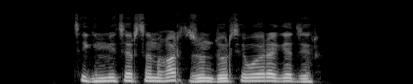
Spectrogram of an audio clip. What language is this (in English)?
Standard Moroccan Tamazight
